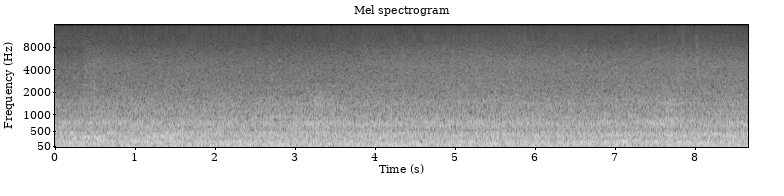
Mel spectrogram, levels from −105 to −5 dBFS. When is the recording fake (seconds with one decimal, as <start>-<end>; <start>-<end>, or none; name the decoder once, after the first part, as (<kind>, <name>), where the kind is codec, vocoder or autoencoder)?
1.3-2.0 (autoencoder, DAC-VAE)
